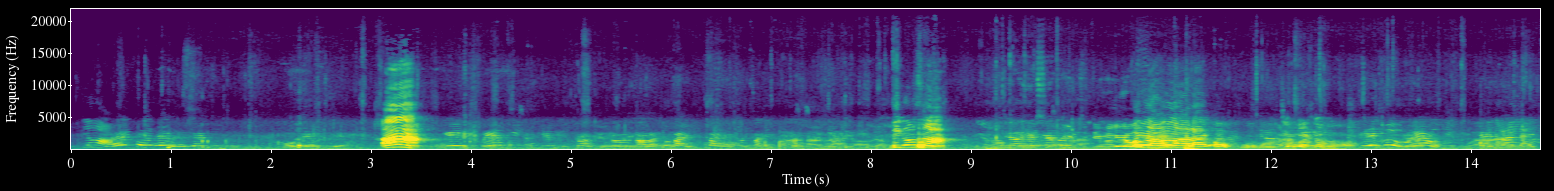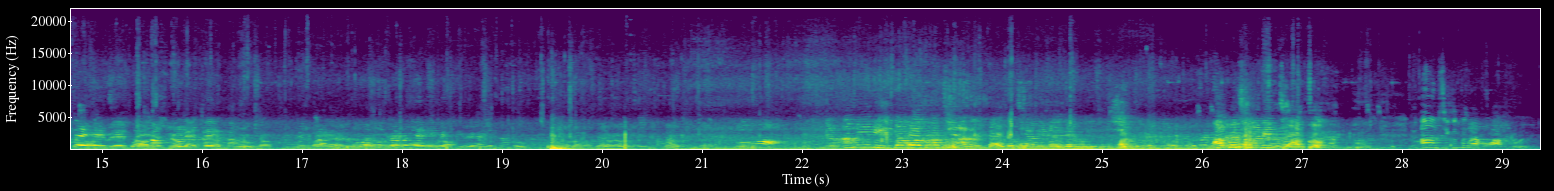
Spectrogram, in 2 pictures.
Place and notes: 十分旅遊服務中心, New Taipei City - Dialogue of tourists and tour guides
